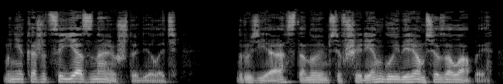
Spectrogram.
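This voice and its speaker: A man voicing a calm, clever male animal who leads his friends with quiet, steady commands. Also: lowish voice, a little fast, no room sound, clean studio sound, pitched above the performer's own voice. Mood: calm commanding.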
